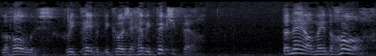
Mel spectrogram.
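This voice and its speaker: An actor playing a cornered, defiant gambler in a 1950s radio drama, protesting in an agitated, creaky voice. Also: male voice, a little high, animated, fairly quick, natural voice. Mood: panicky, defiant. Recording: dull, faintly noisy vintage radio recording.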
